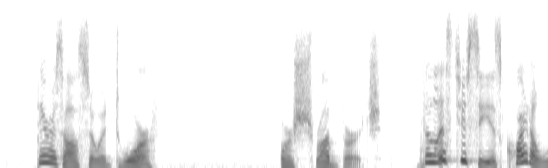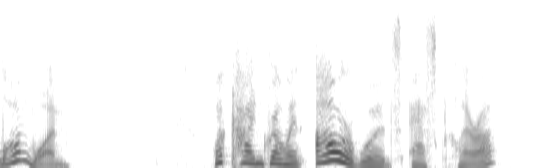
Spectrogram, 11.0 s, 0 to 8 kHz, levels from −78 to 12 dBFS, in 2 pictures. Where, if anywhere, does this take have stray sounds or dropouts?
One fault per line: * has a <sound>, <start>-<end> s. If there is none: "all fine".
all fine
